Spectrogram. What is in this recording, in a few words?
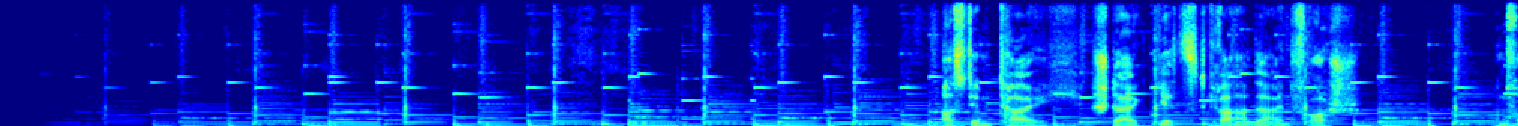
trailer; sternfreunde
